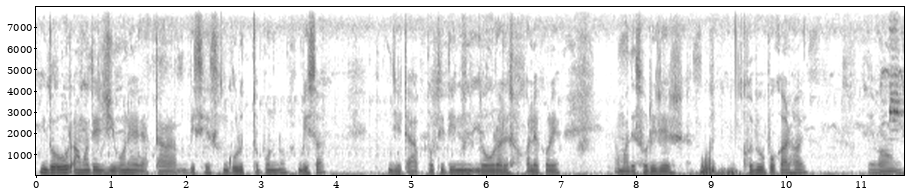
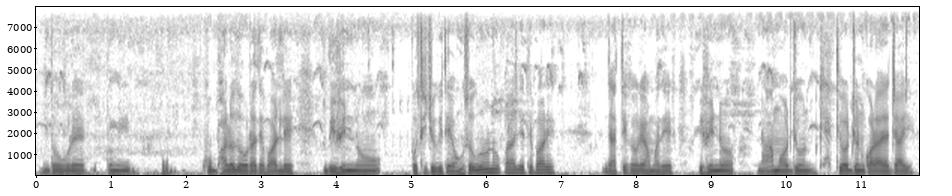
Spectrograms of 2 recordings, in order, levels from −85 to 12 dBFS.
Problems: constant background noise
